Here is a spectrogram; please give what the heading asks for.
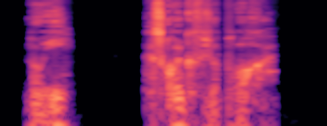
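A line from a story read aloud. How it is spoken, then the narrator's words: Quiet laugh. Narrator (Russian): Лазарев тихо рассмеялся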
